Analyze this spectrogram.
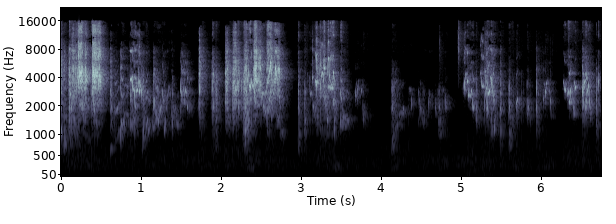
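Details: Budgie warbling to keep a pet parrot company: loud rasping bursts alternating with softer chirps and clicks, a quiet spell around the middle before the chatter resumes.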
